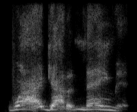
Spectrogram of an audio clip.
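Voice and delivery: high, loud mock-crying whine; hammed-up tearful complaint; whiny protest. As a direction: whine it like a put-upon child. Acts out her protest to God.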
